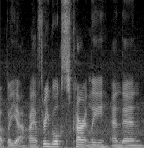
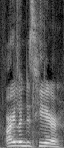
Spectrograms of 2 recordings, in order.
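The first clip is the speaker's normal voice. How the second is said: loud, higher fake Irish accent; terrible Irish accent; 5 semitones higher, 11 dB louder than usual. Streamer announcing an Irish arrival, terrible Irish accent. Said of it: "Irish accent. Terrible Irish accent".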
